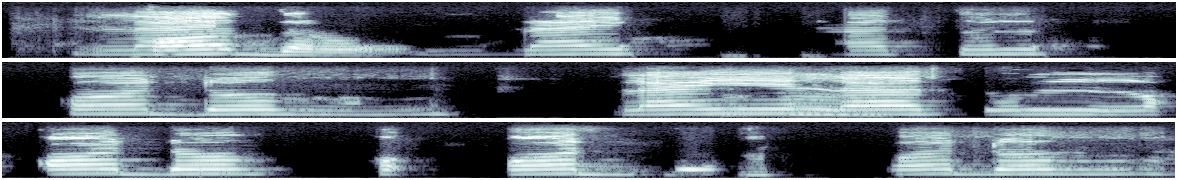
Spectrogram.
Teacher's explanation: di kol-kolah dulu coba qad, baru dialirkan ro.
